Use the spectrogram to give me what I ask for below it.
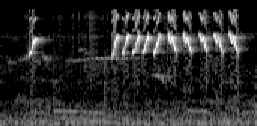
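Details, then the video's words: Kolibri ninja (konin) song in a sharp, full-tembakan style: a lone high chirp, then a rapid run of about ten sharp, high, downslurred notes; a faint low whistle runs in the background. "masteran kolibri ninja (konin) gacor full tembakan suara tajam"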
